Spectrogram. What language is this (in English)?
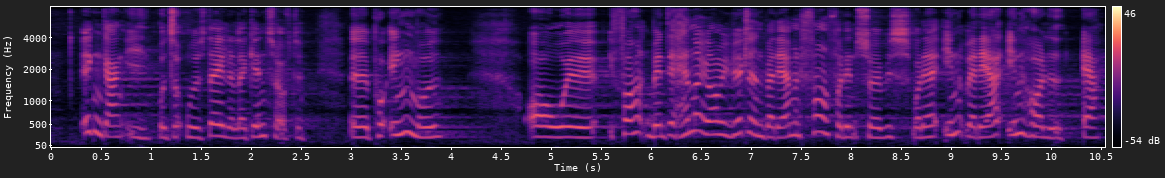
Danish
